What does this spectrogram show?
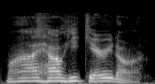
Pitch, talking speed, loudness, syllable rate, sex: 140 Hz, 195 wpm, -17 LUFS, 4.4 syllables/s, male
